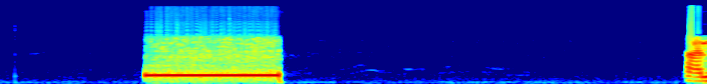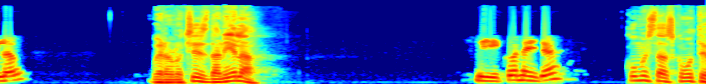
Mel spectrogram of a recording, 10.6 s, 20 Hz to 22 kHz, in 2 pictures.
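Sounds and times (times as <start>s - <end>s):
telephone ringback tone: 1.1s - 2.1s
speech: 5.2s - 5.6s, 6.4s - 7.3s, 8.9s - 10.5s.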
